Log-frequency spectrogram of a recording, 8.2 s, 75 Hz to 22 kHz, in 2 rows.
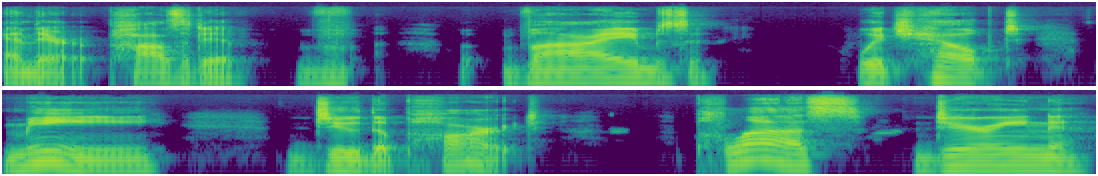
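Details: Stuttering in a 47-year-old adult male, present since fifth grade, with repetitions and fillers, real speech.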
